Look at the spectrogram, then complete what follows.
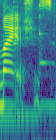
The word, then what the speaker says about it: MayaXus: In Spanish, the letter X is pronounced sh. That's the reason why we decided to call them Maya shoes, for it to mean the shoes of the Mayas.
